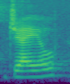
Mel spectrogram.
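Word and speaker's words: gaol: This is an old-fashioned, unusual spelling of the word we pronounce jail.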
